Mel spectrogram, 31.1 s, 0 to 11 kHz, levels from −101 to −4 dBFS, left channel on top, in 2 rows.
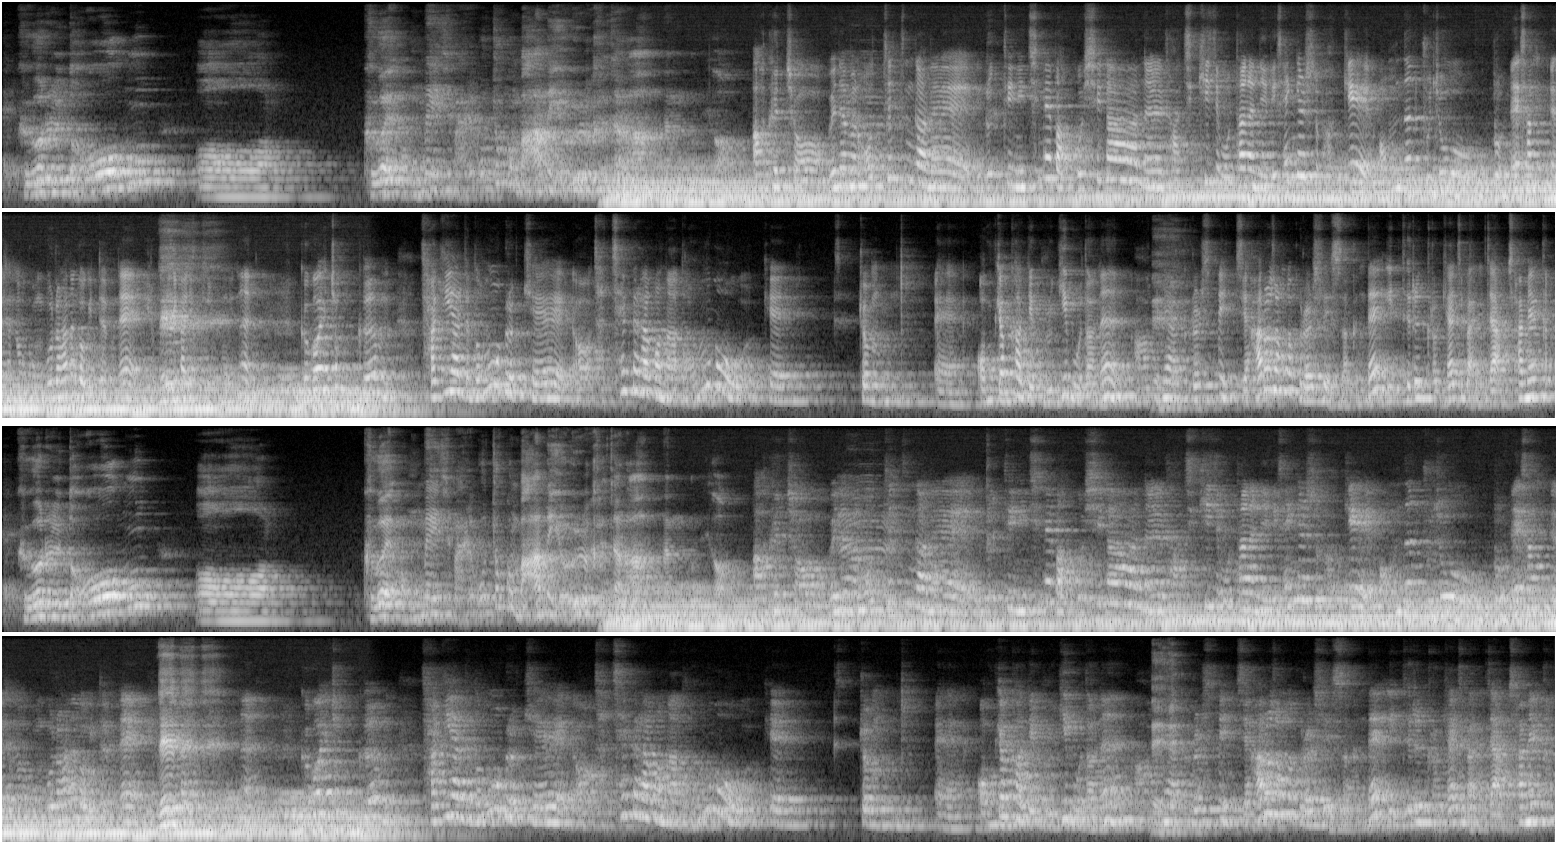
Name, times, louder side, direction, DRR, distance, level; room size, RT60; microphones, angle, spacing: voice 1, 0.2-1.5 1.9-2.7 3.6-7.3 8.3-9.0 17.1-17.8 27.0-27.3, right 2 dB, 35° right, 2 dB, 0.5 m, -24 dB
sound 1, 6.0-19.2, left 1 dB, 15° left, 0.6 m, -19 dB
voice 2, 7.5-17.5 17.8-18.1 18.5-19.4 19.7-23.4 24.1-31.0, left 2 dB, 80° left, 4 dB, 0.5 m, -23 dB
3.9 x 2.3 x 3.8 m, 1.3 s
head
